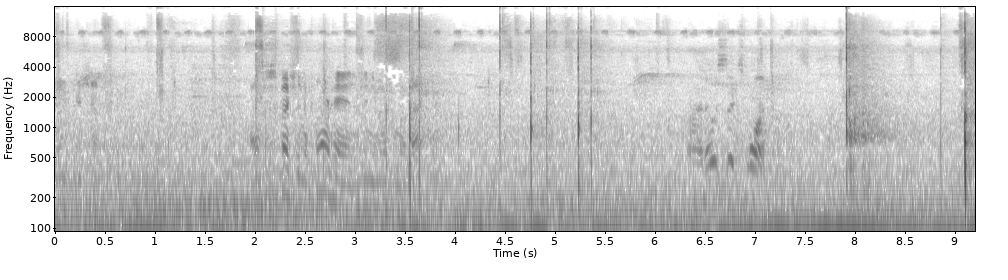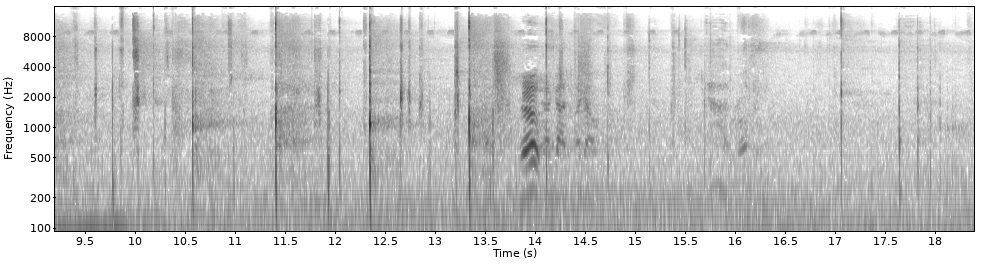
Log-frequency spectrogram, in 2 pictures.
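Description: Pickleball paddles striking the hollow plastic ball in a rally: a run of sharp pocks, the loudest about a second apart in the second half, with brief voices from the players between shots.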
